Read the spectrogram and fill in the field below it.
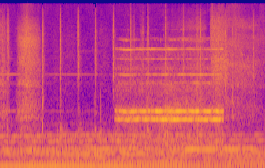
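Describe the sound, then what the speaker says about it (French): Telephone ringing indoors, a bright electronic trill with repeated bursts, fairly close and alone over a low background hum. "va répondre au téléphone"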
